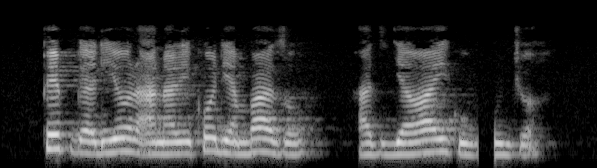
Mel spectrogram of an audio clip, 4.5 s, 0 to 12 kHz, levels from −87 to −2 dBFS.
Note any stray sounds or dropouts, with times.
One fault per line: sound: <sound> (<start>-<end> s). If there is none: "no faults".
sound: dropout (3.6-3.7 s)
